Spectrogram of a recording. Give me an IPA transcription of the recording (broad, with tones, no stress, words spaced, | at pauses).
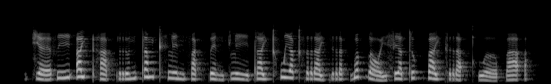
t͡ɕɛː˩˦fiː˦˥ʔa˥˩j pʰa˨˩k̚ pru˦˥nta˥˩m kʰli˨˩nfa˨˩k̚ pe˨˩nkliː˨˩ta˧j kʰwi˧a̯kʰra˨˩jpra˨˩k̚ba˥˩p̚ lɔː˩˦jsi˧a̯ tu˦˥k̚ pa˧jkra˨˩ʔ kʰwɤː˩˦ pa˦˥ʔ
